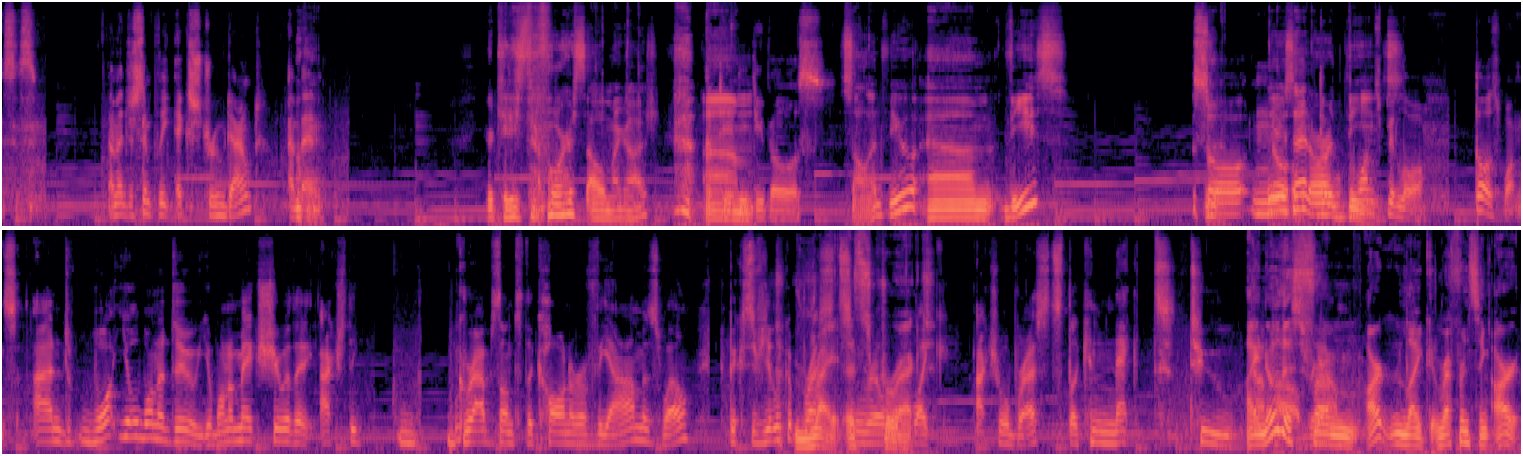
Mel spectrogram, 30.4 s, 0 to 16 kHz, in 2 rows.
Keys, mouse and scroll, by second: 1.1 click, 1.5-2.1 scroll up 3, 2.5-3.7 middle drag, 5.3-6.1 drag, 6.3 click, 7.3 z, 9.3 z, 10.0-10.9 drag, 11.4-12.6 middle drag, 12.7 click, 13.2 click, 14.5-21.9 middle drag, 21.9-22.7 drag, 23.7 shift+click, 24.3 shift+click, 25.1 shift+click.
